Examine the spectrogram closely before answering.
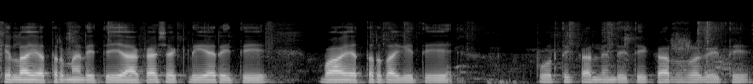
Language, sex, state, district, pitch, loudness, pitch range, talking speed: Kannada, male, Karnataka, Belgaum, 105 Hz, -20 LUFS, 105-110 Hz, 120 wpm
